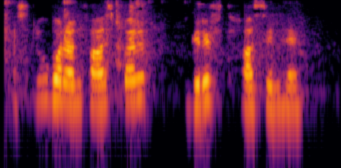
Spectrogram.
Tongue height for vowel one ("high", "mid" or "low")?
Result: high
